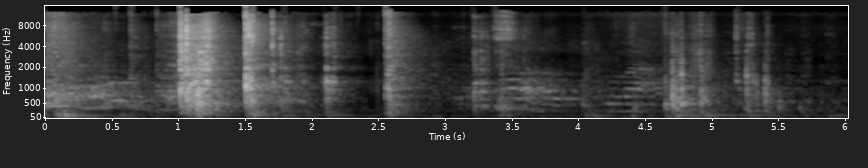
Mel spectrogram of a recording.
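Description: Plastic fingerboard ramp pieces knocked and clattered against a wooden table as they are picked up and moved, a handful of sharp knocks, the loudest about a second in.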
